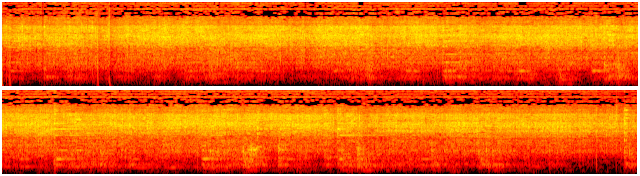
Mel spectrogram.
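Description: Cubes of pumpkin and potato sizzling in hot oil in a kadai, a steady frying hiss, while a metal spatula stirs and scrapes them around the pan.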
